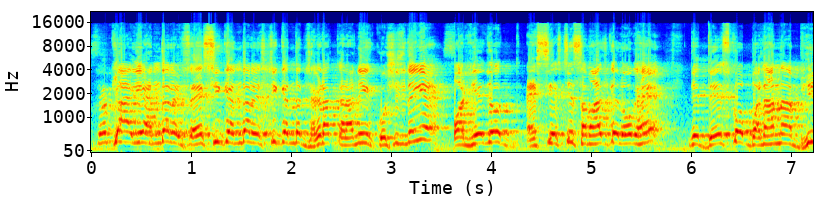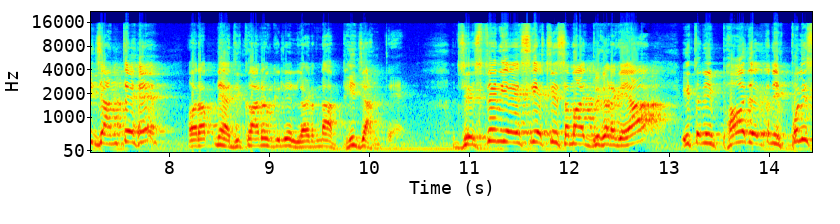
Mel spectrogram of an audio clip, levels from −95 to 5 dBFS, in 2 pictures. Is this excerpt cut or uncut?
cut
